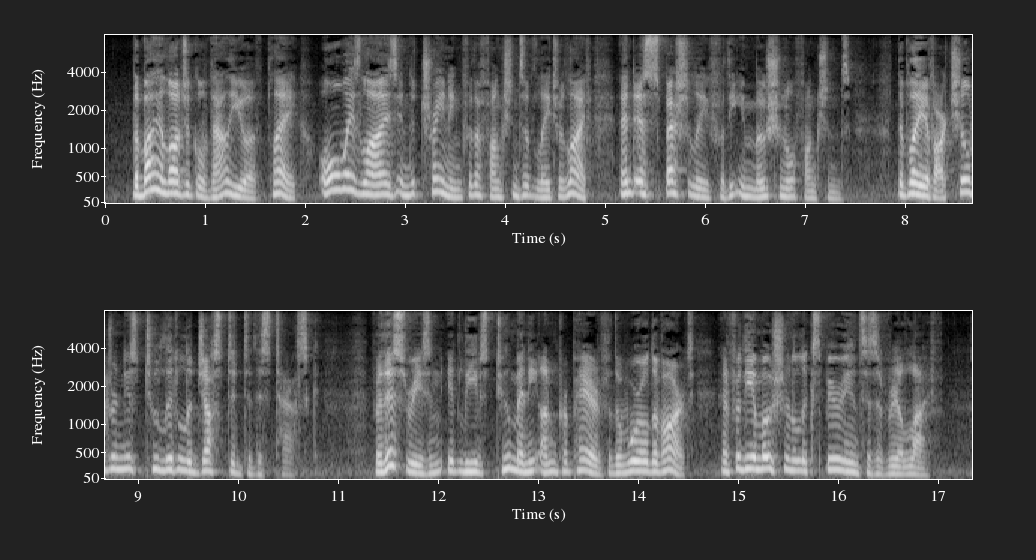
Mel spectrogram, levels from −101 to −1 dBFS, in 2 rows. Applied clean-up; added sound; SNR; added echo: none; none; none; none.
